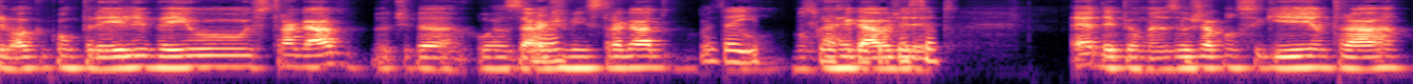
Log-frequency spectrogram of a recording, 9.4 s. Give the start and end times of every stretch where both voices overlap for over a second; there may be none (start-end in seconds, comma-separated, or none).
4.7-6.3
